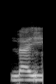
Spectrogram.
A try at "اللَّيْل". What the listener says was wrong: লাই, লাই, লাম ফাথা ইয়া সুকুন লাটা কখনোই থ্রো করবেন না উপরের দিকে, লাইল, তাইলেই সমস্যা। যদি ফ্ল্যাট বলেন লা, লাই, লা, লাই, লা, লাই।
